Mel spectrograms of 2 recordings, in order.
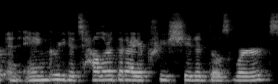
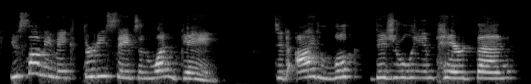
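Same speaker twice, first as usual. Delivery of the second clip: louder, pitched-up angry argument; heated protest; 6 semitones higher, 4 dB louder than usual. Acted. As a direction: push back hard at Mom. Son argues with mother.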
